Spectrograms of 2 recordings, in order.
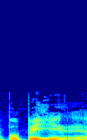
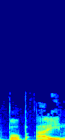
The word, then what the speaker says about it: Popeye: Sí, mañana nos han llamado para poner, digamos, el broche a la gala de entrega de los premios Popeye, que se pronuncia Popeye, al contrario de que la gente piensa Popeye, ¿no? En inglés, Popeye.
